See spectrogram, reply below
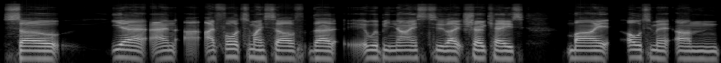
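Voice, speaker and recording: A man's voice: on the low side, pushed and bright, clear, resonant tone, no echo. A man chatting casually on his own live stream, hesitant and full of fillers and restarts.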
